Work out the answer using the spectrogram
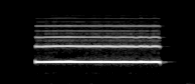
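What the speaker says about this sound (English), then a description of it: "The first note is B," A recorder plays a single sustained B note, a clear, pure whistle-like tone held steadily for about two seconds before stopping cleanly, alone in silence.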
